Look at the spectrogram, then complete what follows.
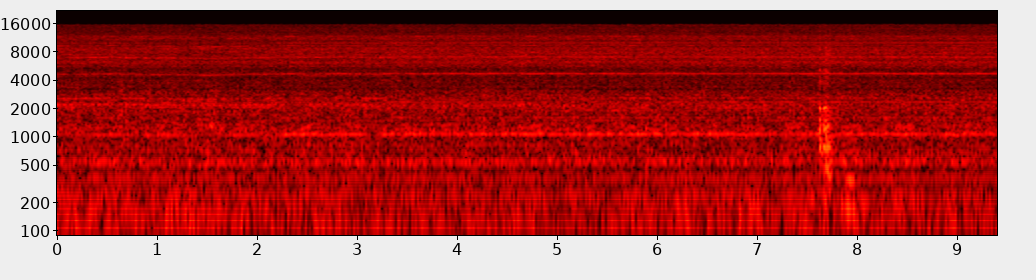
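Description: KitchenAid stand mixer running with its rotary slicer attachment, a steady motor whir as plantains are pushed through and sliced into thin rounds. One short knock a little before the end.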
